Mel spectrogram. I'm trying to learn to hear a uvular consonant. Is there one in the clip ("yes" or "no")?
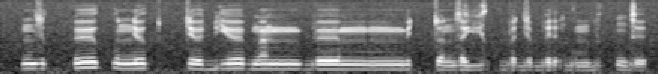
no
